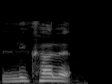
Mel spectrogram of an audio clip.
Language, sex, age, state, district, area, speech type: Maithili, male, 30-45, Bihar, Darbhanga, rural, spontaneous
